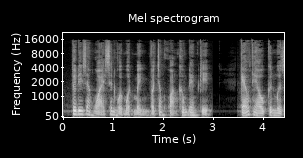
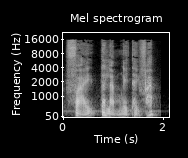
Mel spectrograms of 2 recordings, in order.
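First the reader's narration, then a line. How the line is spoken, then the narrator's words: Pensive quiet answer. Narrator (Vietnamese): Bác Nam trầm ngâm rồi khẽ lắc đầu trả lời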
